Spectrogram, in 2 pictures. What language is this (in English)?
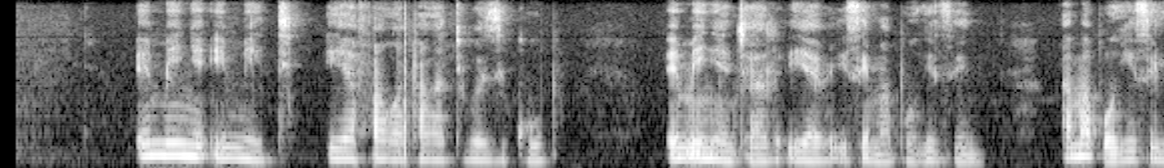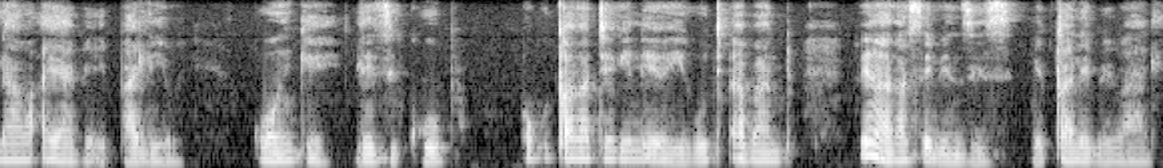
North Ndebele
